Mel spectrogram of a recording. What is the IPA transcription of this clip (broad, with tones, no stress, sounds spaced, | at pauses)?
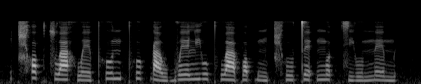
t͡ɕʰ ɔ˦ k̚ t͡s w a˧ h w e˨˩ pʰ u˦ n pʰ u˦ k̚ a˨˩ w ɡ w e˦ l j u˥˧ pʰ w a˥˧ p ɔ˦ p̚ u˨˩ ŋ t͡ɕʰ u˧ t̪ e˦ ʔ ŋ o˦ t̚ t͡s j u˧ n̪ e˥˧ m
